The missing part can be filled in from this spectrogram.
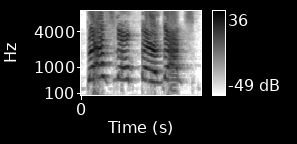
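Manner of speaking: high, loud indignant cry; Angela's outburst. Retold or imitated. Quoting a Smosh video, high loud indignant cry. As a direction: wail it as a protest. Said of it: "Angela's like".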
